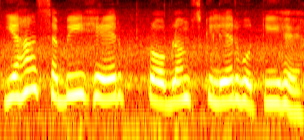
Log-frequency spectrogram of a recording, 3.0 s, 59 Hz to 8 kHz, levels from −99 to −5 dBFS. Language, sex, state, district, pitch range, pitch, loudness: Hindi, female, Rajasthan, Jaipur, 225-270 Hz, 250 Hz, -15 LUFS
